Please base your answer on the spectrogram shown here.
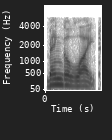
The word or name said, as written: Bengal light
